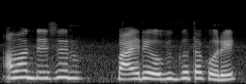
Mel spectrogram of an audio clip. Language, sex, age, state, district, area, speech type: Bengali, female, 18-30, West Bengal, Uttar Dinajpur, urban, spontaneous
